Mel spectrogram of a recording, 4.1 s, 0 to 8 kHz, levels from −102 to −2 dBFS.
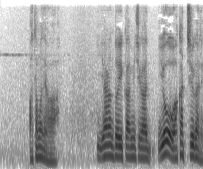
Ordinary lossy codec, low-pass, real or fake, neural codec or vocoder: none; 7.2 kHz; real; none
